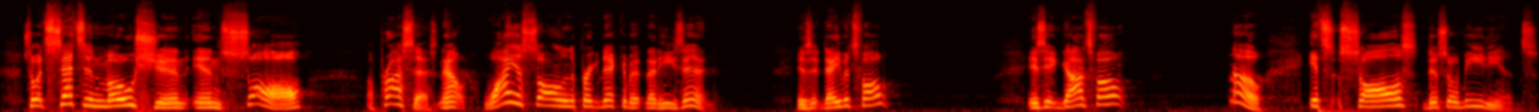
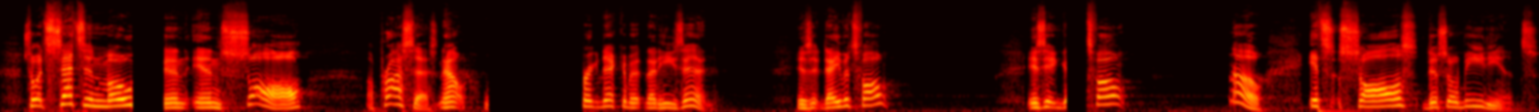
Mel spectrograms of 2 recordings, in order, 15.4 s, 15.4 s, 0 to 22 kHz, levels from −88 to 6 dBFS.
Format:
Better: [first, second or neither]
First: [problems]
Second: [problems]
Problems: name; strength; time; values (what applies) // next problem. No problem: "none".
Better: first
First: none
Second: audio cutting out; at 1.5 s, at 5 s for 1 s and at 11 s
